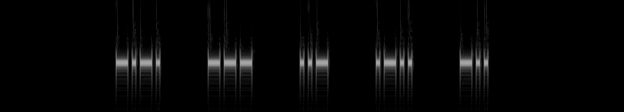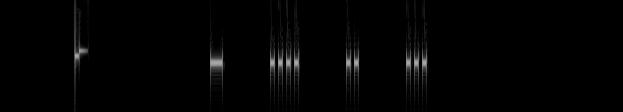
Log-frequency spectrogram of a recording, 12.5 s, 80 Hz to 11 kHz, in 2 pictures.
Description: Morse code, heard as a keyed tone, about 30 wpm, spaced as for 14 wpm, 690 Hz. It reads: COULD THIS
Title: 4x Character Spacing - Top 100 Words - 30wpm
